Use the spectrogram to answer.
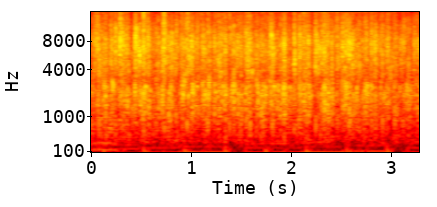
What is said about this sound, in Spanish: Esto se merece un fuerte aplauso.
